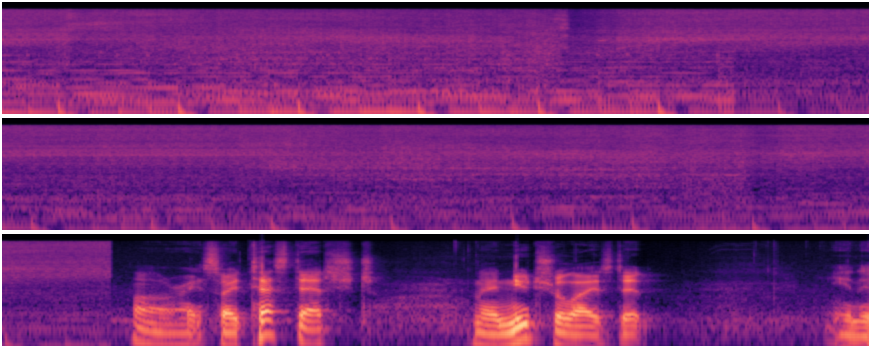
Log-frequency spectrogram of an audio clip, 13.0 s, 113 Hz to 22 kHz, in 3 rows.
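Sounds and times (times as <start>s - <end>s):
background music with steady beat: 0.0s - 9.2s
belt grinder grinding steel: 0.0s - 9.2s.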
